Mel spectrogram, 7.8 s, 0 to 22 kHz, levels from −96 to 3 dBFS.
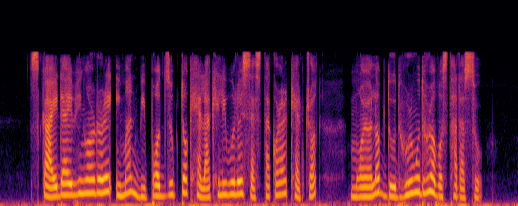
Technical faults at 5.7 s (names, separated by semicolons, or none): none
